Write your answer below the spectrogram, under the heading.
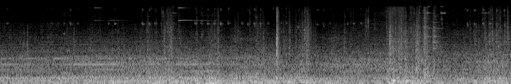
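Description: Steady low engine and tyre rumble heard inside a moving car's cabin on a winding road. A few light clicks and rattles come a little before the three-second mark and again about four seconds in.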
